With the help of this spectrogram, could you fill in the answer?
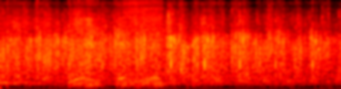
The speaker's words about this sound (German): Vielleicht können wir ihm auch mal einen Applaus geben.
